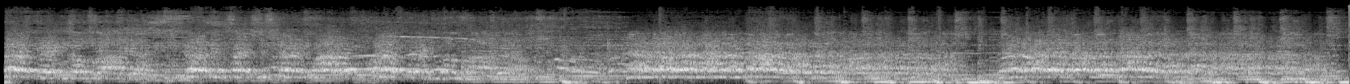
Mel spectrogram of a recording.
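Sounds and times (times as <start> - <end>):
football crowd chanting: 0.1 - 13.4.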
